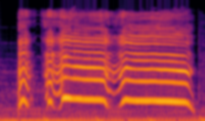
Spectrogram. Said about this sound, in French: Voici TikTok le coq.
